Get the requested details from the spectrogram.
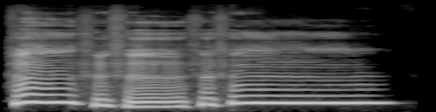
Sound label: voice humming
